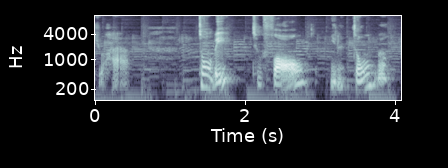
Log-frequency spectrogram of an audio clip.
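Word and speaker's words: tombent: Il tombe, same thing. ENT, il tombe. Okay, that T is silent.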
